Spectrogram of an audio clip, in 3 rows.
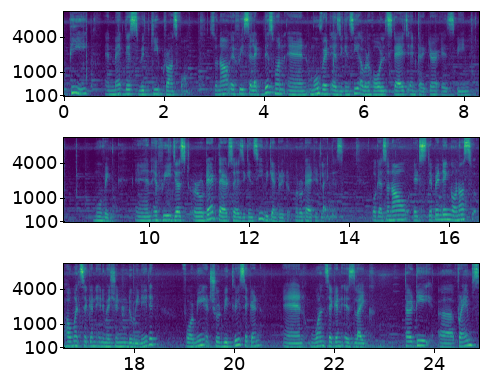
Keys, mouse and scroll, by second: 0.3 ctrl+p, 2.1 click, 3.5 g, 5.2 right click, 5.4 z, 5.7-6.2 scroll down 1, 6.2 g, 6.5 right click, 7.5 g, 7.8 right click, 8.5 g, 9.0 right click, 10.3 r, 10.6 z, 13.3 right click, 13.7 middle click, 15.6-18.4 drag.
